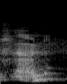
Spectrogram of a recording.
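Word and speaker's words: ذال: L'autre, c'est un zal, donc c'est le dal avec un point. Il se prononce comme en anglais this.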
